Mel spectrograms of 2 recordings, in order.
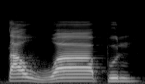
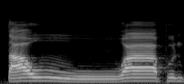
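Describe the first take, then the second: First: The wa syllable is stressed but short. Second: The wa syllable is drawn out long. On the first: The speaker calls it right. "tapi harus tawwabun" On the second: The speaker calls it wrong. "Tawwabun tidak boleh seperti itu"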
